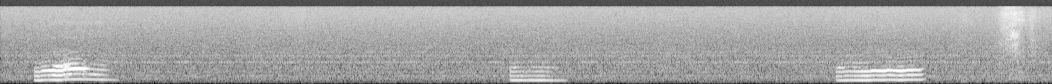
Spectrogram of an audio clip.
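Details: Puppy asleep with its head on a person's leg, snoring in soft, hummed, nasal tones, each lasting one to one and a half seconds, three breaths several seconds apart, with a faint rustle at the end.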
